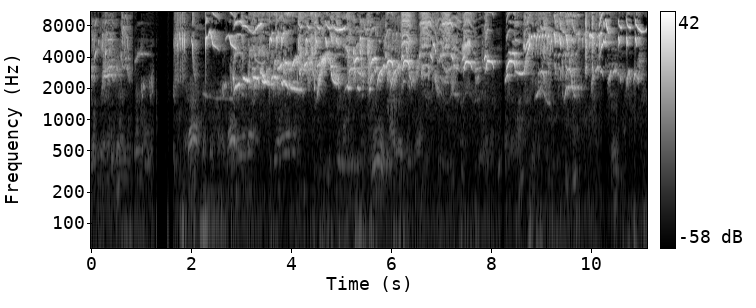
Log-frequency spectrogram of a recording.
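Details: Orange-headed thrush, a kept bird, singing at full volume with tail opened while other birds join in; long stream of sharp, tumbling whistles and chattering notes, nearly continuous after a short quiet start.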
